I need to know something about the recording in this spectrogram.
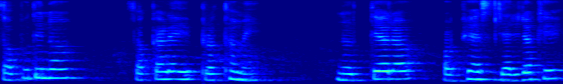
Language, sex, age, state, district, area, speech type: Odia, female, 18-30, Odisha, Kendrapara, urban, spontaneous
